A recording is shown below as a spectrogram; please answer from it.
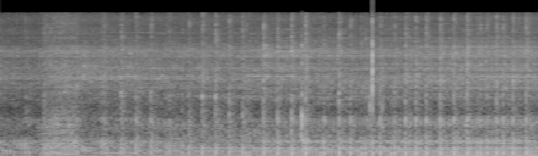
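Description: A moped engine runs at a fast idle with a worn variator bearing, giving a busy, buzzing mechanical clatter with ticking and rattling that grows slightly louder partway through.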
